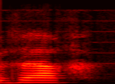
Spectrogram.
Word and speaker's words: verre: Pourquoi me donnes-tu le verre? J'ai besoin du verre, de la couleur verte, si tu préfères. Alors, pourquoi Hiba s'est trompé? Tout simplement parce que les deux mots se prononcent de la même façon.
